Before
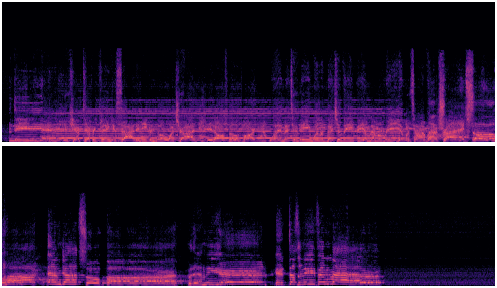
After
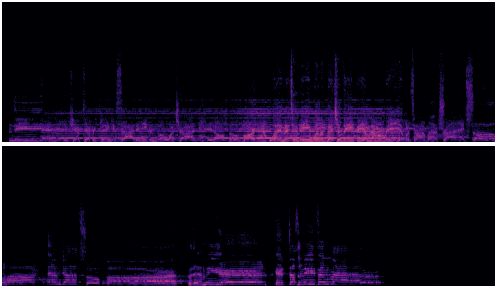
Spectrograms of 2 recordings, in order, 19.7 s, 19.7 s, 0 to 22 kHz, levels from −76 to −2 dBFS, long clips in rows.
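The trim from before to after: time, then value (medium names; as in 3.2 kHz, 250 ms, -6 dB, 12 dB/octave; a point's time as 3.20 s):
4.60 s -15 dB
5.03 s -6 dB
7.60 s -6 dB
8.57 s -18 dB
12.16 s -18 dB
12.97 s -11.5 dB
16.22 s -11.5 dB
16.80 s -19.5 dB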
